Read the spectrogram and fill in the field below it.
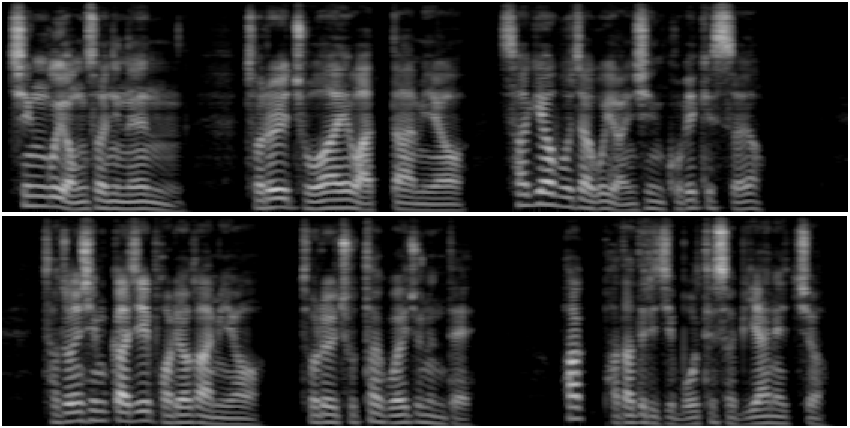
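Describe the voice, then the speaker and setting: Low-key male narrator in his 30s, steady mid-range voice, dry close recording. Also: moderate pace, no echo. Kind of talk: scripted story narration.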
